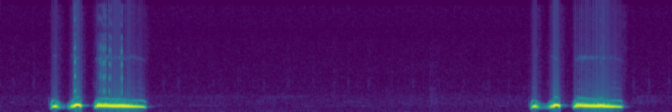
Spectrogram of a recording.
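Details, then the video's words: Spotted dove coo phrase used as a lure call to stimulate decoy and wild doves. A pair of quick, low hoots runs into a sustained mellow coo, and the whole phrase repeats after about four seconds of silence. "Tiếng cu gáy cườm sa thúc + gù + gáy gọi kích bổi"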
